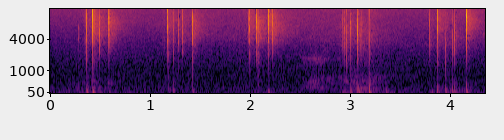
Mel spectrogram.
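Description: Long light-grey nails tap the sides of a lit, solid, medium-size pink ribbed wax pillar candle held in one hand. Five quick bursts of short, dry, bright clicks come with almost no ring, separated by brief quiet gaps.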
